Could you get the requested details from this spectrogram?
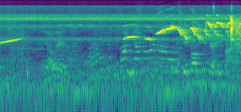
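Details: Oriental magpie-robin, a kept bird being trained to become tame. A whistled note opens, then a burst of rapid chirps and varied high sweeping notes fills the last two seconds, with people talking nearby.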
